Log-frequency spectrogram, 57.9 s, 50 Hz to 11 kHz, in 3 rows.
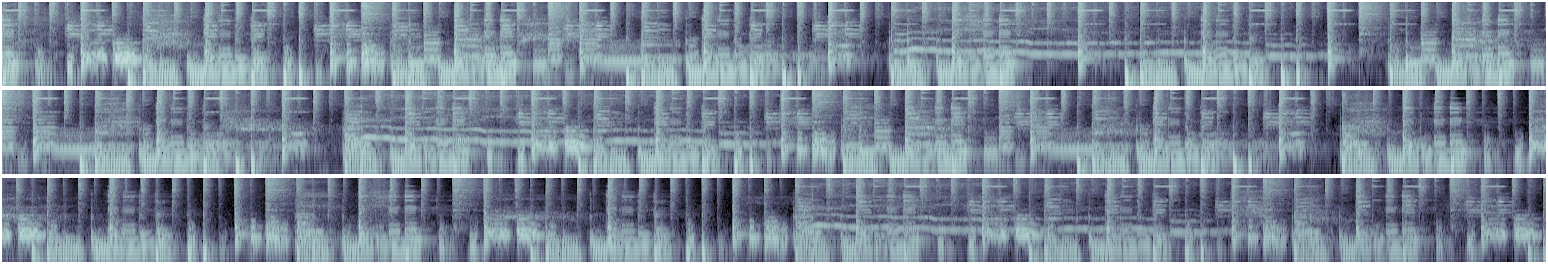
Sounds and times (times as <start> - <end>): Music: 0.0 - 57.9.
